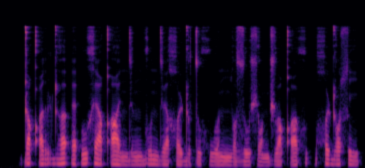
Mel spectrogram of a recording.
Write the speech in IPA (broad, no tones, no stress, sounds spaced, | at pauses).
ʈ y qʼ y r ɖʱ ɐ ʔ ɛ ʔ u x ɛ e̯ qʼ ɐ e̯ n d ʏ ŋ ɡ u n d ʏ e̯ χ ʏ ɖ ʊ t u x w ʊ n ɲ ɔ z u ʃ ɔ n d͡ʒ u o̯ qʼ u x | χ y ɖ ɔ ɬ i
